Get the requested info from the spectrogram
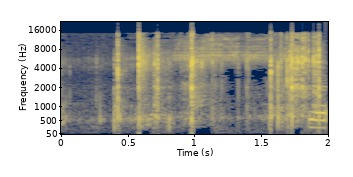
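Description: Plastic bottle crinkling and crackling in irregular sharp clicks as it is twisted and torn to rip its bottom off.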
